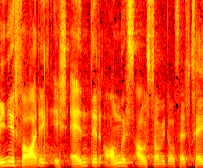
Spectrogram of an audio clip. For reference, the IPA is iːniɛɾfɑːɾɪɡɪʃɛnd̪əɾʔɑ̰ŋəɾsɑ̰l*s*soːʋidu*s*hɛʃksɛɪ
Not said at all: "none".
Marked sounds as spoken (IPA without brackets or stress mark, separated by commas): s, s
